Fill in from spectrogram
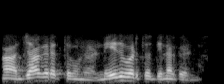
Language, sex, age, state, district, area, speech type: Telugu, male, 18-30, Telangana, Kamareddy, urban, conversation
